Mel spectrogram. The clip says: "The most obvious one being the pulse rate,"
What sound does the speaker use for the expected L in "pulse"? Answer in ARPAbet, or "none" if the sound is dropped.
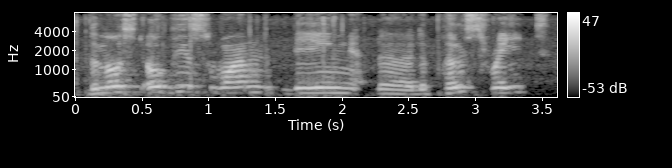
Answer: L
